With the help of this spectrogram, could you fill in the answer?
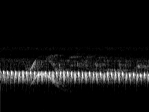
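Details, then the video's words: Banded broadbill, used as a master recording to train birds: a steady rapid trill of evenly spaced pulses, about ten per second, with a faint arched whistle in the middle. "Sempur-Hujan Rimba: Penampilannya Garang, Suaranya Sangar Untuk Masteran"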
